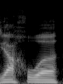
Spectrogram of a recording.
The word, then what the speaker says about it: Yahweh: So, was it Yahweh, Satan, or man? By the way, and just in case you may not know, Yod-Heh-Vav-Heh, it's the Tetragrammaton. We understand the correct pronunciation is Yahweh.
